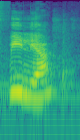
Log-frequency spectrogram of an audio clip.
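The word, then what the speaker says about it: filha: se pronuncia lo le daríamos filo pero se pronuncia realmente filio esto también aplica para hija que es filia y para hoja que exfolia entonces la l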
